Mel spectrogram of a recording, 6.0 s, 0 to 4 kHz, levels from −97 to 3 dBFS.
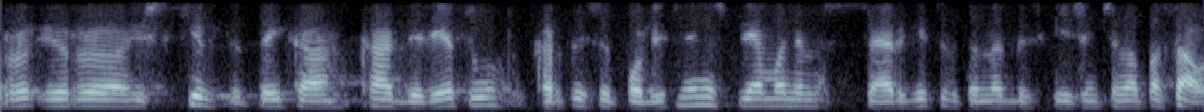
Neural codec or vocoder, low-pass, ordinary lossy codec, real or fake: none; 3.6 kHz; AAC, 32 kbps; real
